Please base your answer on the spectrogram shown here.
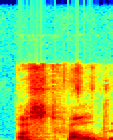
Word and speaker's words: Østfold: like to welcome Henrik Sætra, who's an associate professor in Østfold. Is that how you pronounce it?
